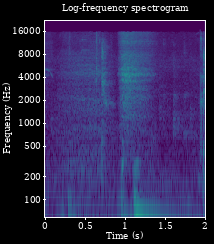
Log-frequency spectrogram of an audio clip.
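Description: A short, noisy breath drawn in close to the microphone about a second in, over low room sound.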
